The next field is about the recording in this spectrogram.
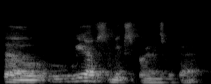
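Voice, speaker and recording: Low-voiced man in an echoey room. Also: expressive, normal speed, mellow. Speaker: construction firm representative. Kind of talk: answering questions at a school board meeting. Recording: muffled distant audio in an echoey room with faint noise.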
